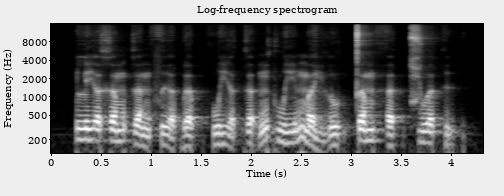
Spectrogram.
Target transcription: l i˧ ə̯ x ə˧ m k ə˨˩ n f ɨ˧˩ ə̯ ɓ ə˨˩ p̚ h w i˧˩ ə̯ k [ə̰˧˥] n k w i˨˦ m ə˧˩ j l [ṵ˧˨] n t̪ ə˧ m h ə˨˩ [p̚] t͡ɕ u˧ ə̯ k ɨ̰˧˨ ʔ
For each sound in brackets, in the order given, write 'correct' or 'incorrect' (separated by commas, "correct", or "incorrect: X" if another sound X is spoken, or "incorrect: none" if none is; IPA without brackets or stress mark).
correct, correct, incorrect: t̚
